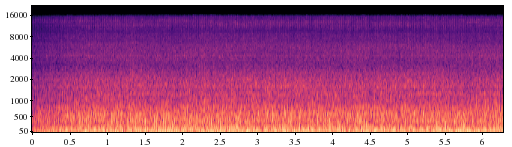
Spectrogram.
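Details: 1987 VW Vanagon misfiring and stalling despite many replaced parts: loud idle with an uneven, stumbling beat under a steady drone; computer cycling the coil on and off, misfire traced to the coil fed without its ballast resistor.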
